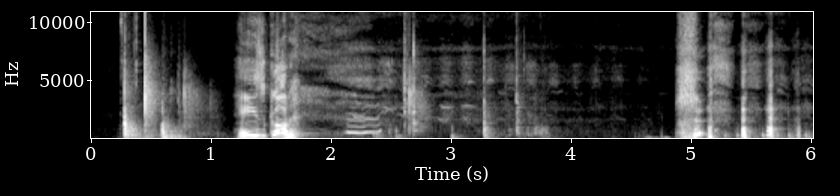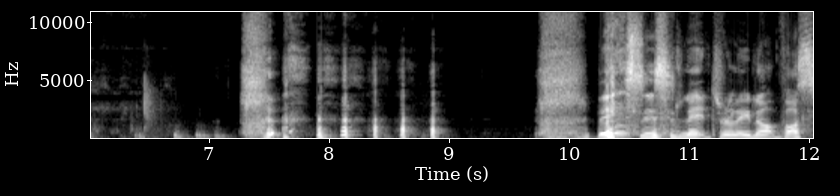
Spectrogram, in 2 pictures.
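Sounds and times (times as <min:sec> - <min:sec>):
man laughing: 0:01.6 - 0:06.3, 0:07.3 - 0:09.0, 0:10.3 - 0:10.7
faint breaths: 0:09.7 - 0:10.2.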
